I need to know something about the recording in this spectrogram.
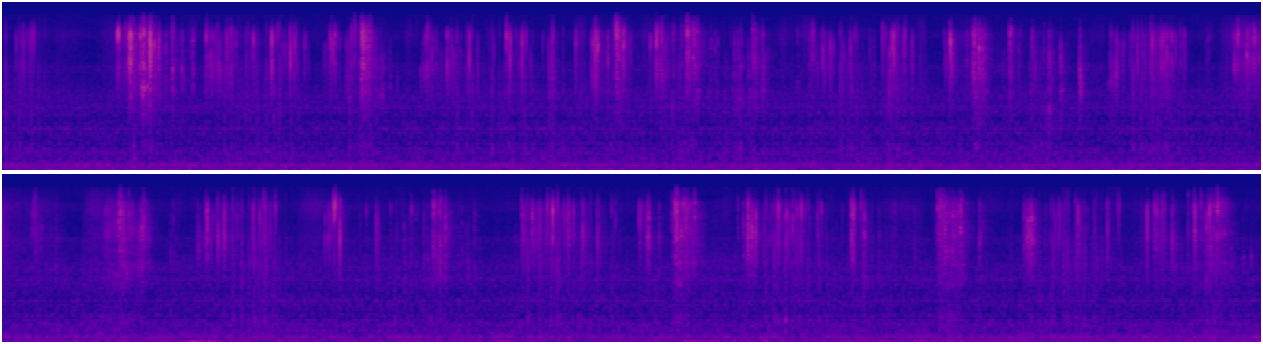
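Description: Dice clatter and tumble across a padded table, over and over.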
